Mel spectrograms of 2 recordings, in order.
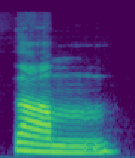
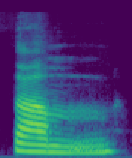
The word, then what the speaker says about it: thumb: you don't need to so this one the B is silent and the th if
